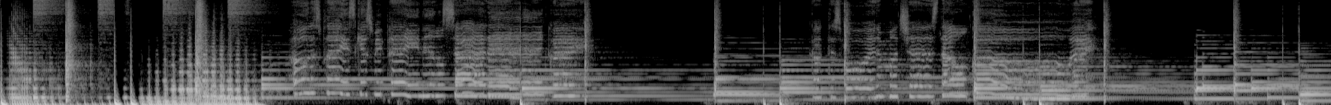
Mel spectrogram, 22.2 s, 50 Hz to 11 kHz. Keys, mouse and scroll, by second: 1.9-3.0 drag, 4.2 ctrl+z, 7.8 click, 9.5-10.9 drag, 13.4-15.3 drag, 16.2 middle click, 17.6 click, 18.5 Tab, 20.7 click.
